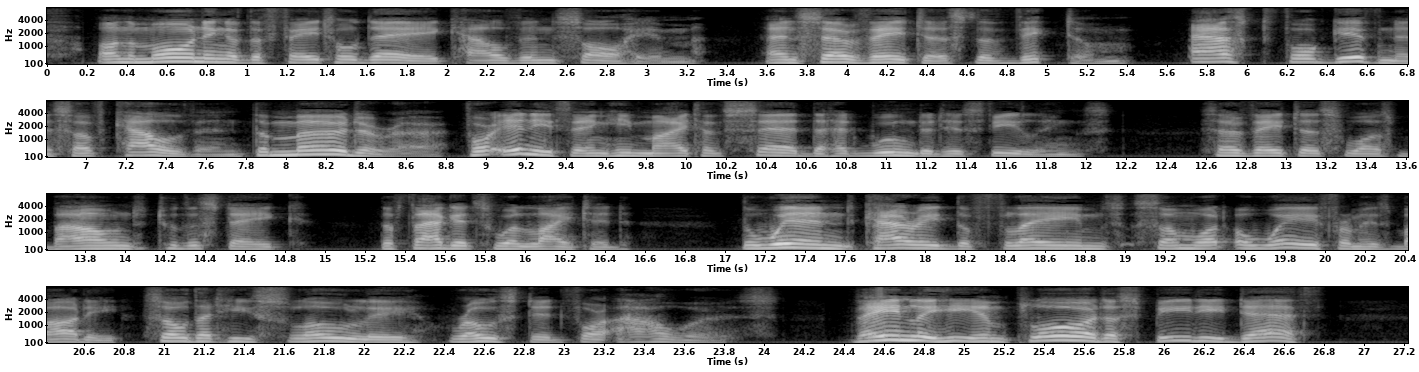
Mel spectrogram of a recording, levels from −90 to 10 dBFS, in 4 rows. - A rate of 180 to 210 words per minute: No, average, 140 wpm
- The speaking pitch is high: No, medium, 145 Hz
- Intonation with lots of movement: No, average, 4.4 semitones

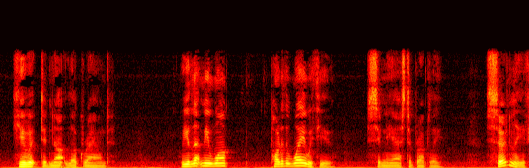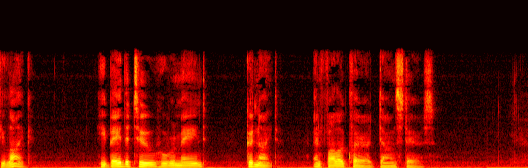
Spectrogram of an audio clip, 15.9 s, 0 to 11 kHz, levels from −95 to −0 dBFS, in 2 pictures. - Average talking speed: No, slow, 130 wpm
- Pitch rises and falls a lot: Yes, wide, 6.0 semitones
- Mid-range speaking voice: No, low, 105 Hz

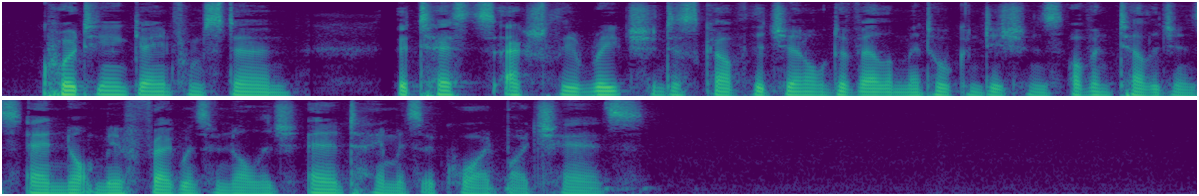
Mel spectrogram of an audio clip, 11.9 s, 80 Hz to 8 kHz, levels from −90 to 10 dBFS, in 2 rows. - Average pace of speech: Yes, average, 150 wpm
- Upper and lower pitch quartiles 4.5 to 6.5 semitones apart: No, narrow, 2.6 semitones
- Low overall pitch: Yes, low, 110 Hz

